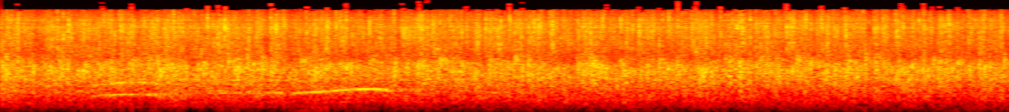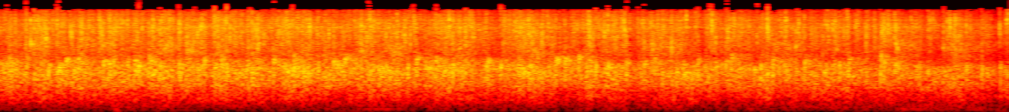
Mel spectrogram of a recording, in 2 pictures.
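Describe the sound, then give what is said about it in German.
Sustained audience applause at a singers' and musicians' gathering, for performers who played two harmonicas and a harp, fills the whole stretch: a loud, dense wash of many hands clapping at a steady intensity, with a brief rising whistle early on and no clear speech. “Eine gute Mischung, der Applaus gehört euch.”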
